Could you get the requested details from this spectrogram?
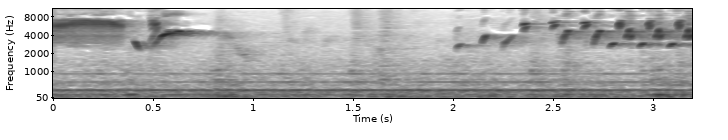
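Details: Saira canary used in training young birds to sing: a high whistled note sliding downward, a short pause, then quick repeated chirps rising into a busy rolling series of bright notes, with a faint steady hum beneath.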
